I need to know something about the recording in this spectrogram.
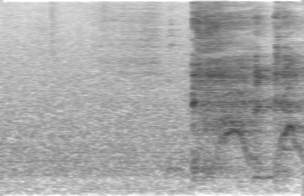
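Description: Steady room hiss, then about one and a half seconds in a man clears his throat, short and loud.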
